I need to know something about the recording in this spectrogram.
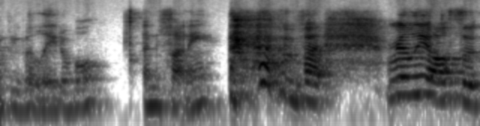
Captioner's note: laughs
